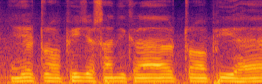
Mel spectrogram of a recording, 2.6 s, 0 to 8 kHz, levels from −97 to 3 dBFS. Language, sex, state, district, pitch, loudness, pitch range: Hindi, male, Jharkhand, Deoghar, 120 Hz, -13 LUFS, 115-120 Hz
